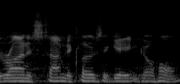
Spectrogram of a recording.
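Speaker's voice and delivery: normal talking voice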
